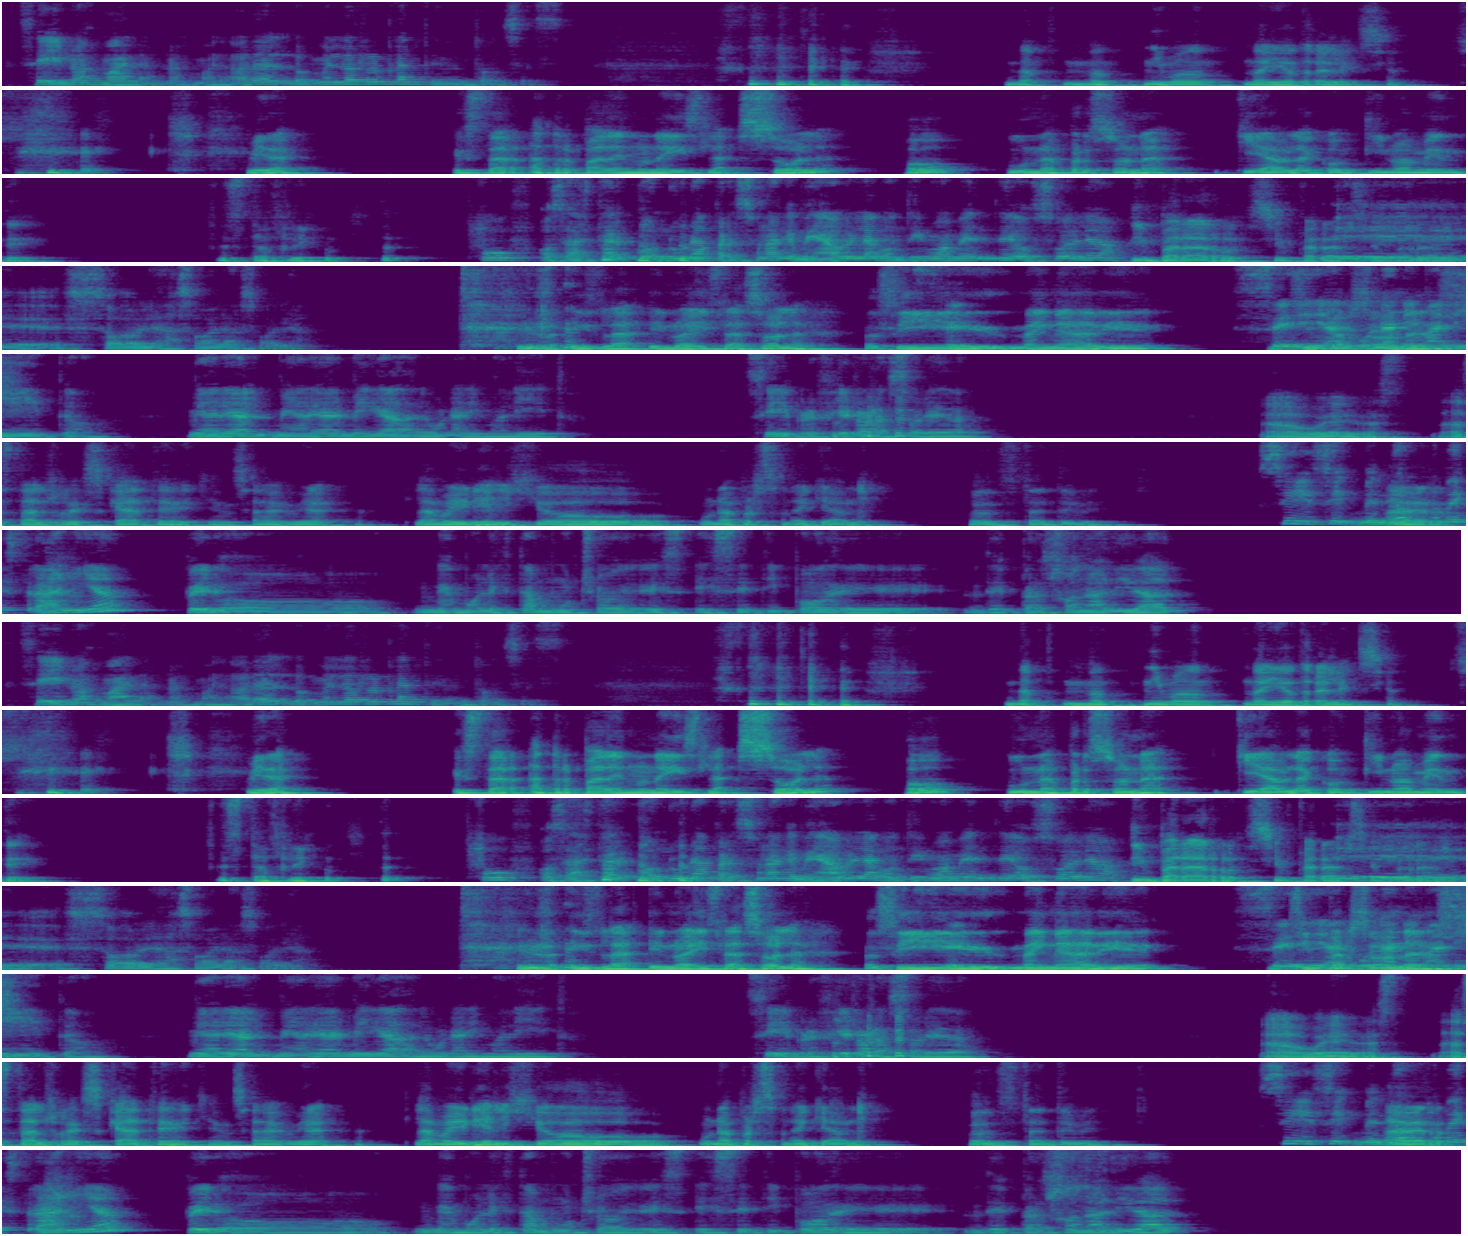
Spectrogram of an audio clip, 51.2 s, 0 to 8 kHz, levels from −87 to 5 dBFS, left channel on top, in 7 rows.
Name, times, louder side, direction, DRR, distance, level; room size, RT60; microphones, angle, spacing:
voice 1, 0.1-2.7 7.4-7.8 8.3-8.5 17.0-20.3 21.3-23.5 24.2-24.9 26.7-26.8 28.2-29.8 30.2-32.1 33.0-34.1 42.9-44.5 44.8-49.7, equal, 10° left, 3.3 m, -34 dB
voice 2, 3.7-4.1 5.0-7.0 7.3-7.7 8.1-8.3 8.5-8.8 9.6-11.5 11.8-12.1 12.3-13.2 13.5-14.8 15.7-16.6 17.6-17.7 20.3-21.9 24.5-27.7 28.4-29.3 33.7-33.8 35.6-38.3 38.7-41.0 41.4-42.2 43.5-43.8 44.1-44.3 49.1-49.2, right 2 dB, 55° right, 2.5 m, -28 dB
11.0 x 6.7 x 7.5 m
head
